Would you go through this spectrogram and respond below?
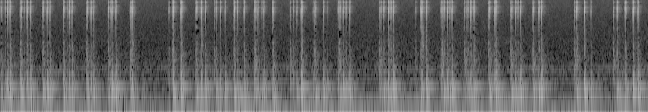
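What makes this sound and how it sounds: Short fingertips of both hands tap quickly on the sides of a medium glass jar turned upside down and full of sugared gummy candies. The result is dense, crisp clicking with a bright top edge over a steady low hum. The taps come in rapid bursts with brief pauses between them.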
